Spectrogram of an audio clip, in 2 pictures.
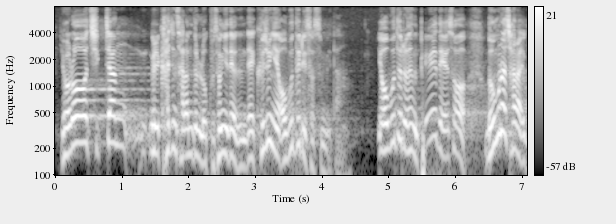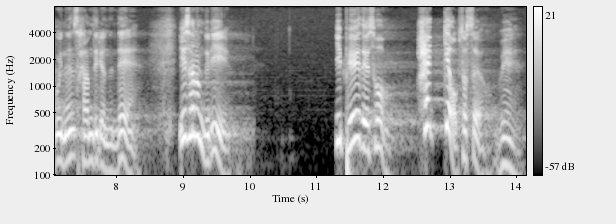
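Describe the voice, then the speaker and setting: A man's voice: on the high side, husky, long reverb tail. A man preaching a sermon to young adults, telling a story with acted quotes and questions to the audience. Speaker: pastor.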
